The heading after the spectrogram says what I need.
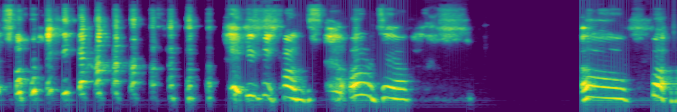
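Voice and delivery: laughing so hard the words break up; can barely get the words out through laughter; helpless laughter. Real, not acted. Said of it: "I'm actually crying now".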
